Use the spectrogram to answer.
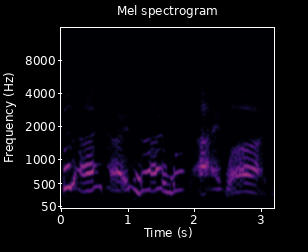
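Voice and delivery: high, slow, teary wail; crying. Retold or imitated. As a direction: let the voice crack as if in tears. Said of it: "and I was crying".

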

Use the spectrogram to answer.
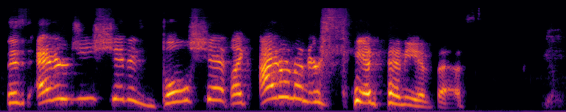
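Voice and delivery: high, laughing exasperated rant; the listener at their wits' end, squeaky and laughing; frustrated you. Retold or imitated. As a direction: whine like it's all bullshit. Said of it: "you're literally like".

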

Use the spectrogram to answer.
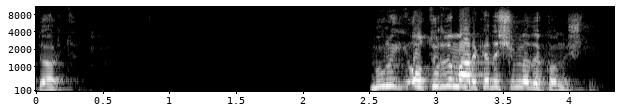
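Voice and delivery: ordinary delivery

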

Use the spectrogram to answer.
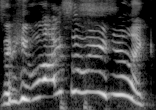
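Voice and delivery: normal talking voice

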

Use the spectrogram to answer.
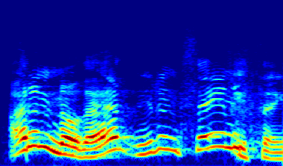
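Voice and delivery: high, loud indignant protest; defensive protest. Retold or imitated. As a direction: push back, offended.

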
